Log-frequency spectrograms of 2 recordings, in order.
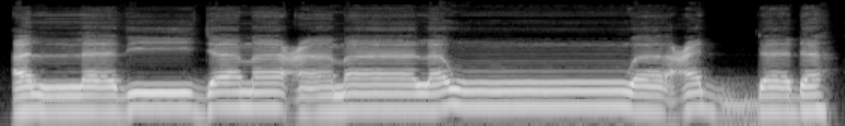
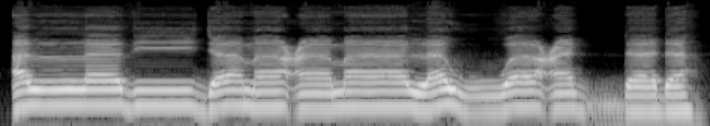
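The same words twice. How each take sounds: First: A held nasal sound merges into the w. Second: The nasal sound is dropped and rushed. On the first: The speaker calls it right. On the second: The speaker calls it wrong. "Kemudian kita merubahnya jadi tanpa gunnah"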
